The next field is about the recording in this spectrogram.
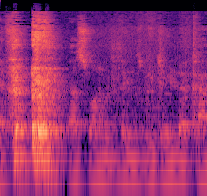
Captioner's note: coughs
